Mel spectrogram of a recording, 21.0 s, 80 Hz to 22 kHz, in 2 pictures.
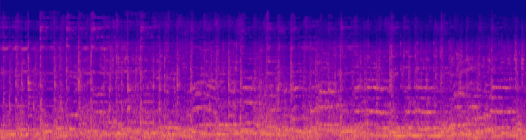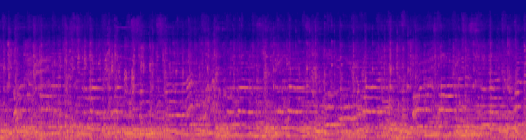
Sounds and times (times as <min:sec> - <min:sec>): Rattle (instrument): 0:00.0 - 0:21.0.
